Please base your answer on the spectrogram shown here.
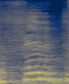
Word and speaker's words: Philipp: A pronúncia é certa? Felipe.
